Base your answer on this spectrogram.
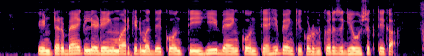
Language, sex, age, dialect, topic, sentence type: Marathi, male, 31-35, Standard Marathi, banking, statement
